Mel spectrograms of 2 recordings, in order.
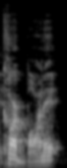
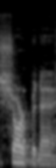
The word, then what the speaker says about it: Charbonnet: pronounced it right uh I'm not gonna lie I said carbonet it's shanet sh charbonnet is what I said um shanet it's chardonay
